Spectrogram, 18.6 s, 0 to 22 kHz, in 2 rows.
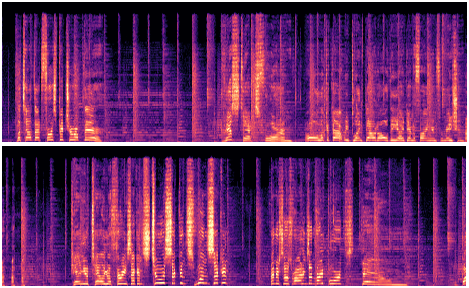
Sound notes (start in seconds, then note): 9.1 laughs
